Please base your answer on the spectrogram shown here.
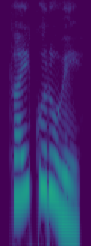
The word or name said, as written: ಕೈಕುರುವೆ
